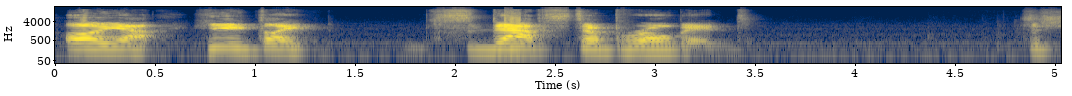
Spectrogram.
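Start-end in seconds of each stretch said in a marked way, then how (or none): 0.0-3.5 loud, slow startled jolt; sudden snap. Acted. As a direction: snap to attention loudly. GM voices Grim snapping.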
